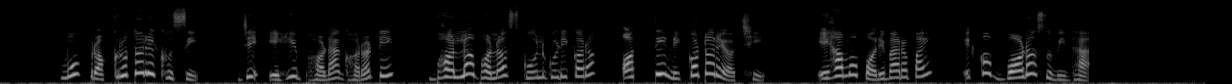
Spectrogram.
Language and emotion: Odia, surprised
